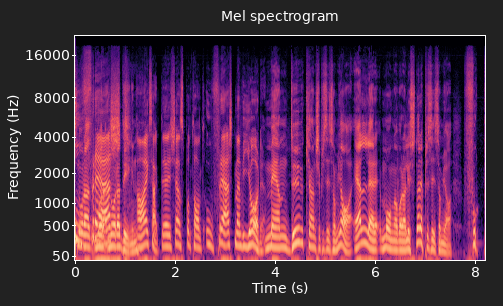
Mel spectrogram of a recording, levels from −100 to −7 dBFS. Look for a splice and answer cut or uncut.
cut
